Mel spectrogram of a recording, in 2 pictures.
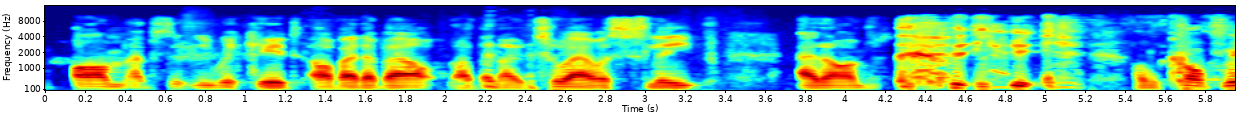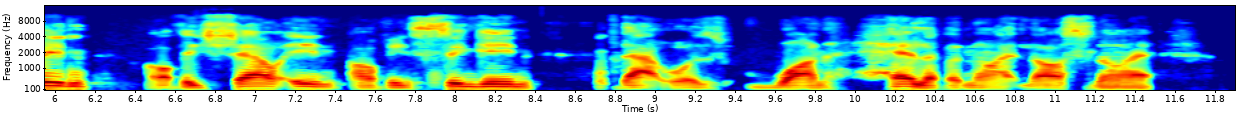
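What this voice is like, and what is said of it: Strained, worn-out voice. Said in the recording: “as you can hear from my voice... the difference between like Billy's voice and yours, it was quite something”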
